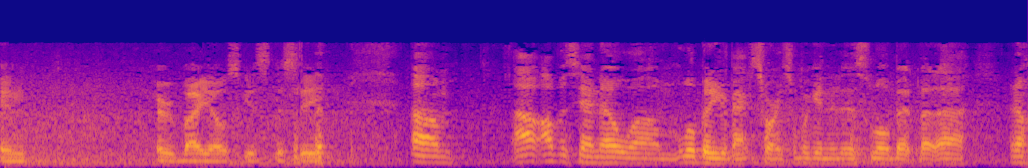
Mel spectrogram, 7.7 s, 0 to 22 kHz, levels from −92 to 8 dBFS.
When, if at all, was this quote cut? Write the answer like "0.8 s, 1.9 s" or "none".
none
